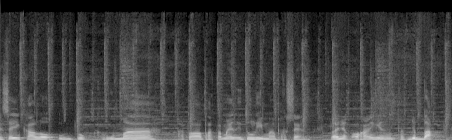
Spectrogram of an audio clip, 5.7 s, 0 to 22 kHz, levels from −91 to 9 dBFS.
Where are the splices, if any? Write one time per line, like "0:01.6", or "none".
0:03.9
